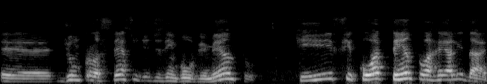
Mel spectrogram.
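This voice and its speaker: At a fairly slow pace, a man with a high pitch swings very widely in pitch, his voice dry and close with no echo. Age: 60s. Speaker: clinical psychologist. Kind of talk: casual chat.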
